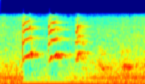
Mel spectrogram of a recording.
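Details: Five-week-old Springer Spaniel puppies yipping: three short, high, clear yelps about half a second apart, then quieter whimpers fading out, over faint background noise.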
